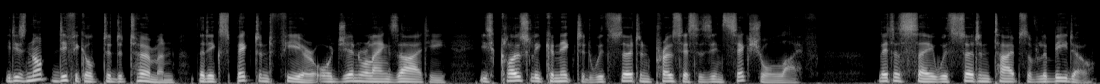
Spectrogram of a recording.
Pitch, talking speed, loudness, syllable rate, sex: 130 Hz, 160 wpm, -20 LUFS, 5.3 syllables/s, male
